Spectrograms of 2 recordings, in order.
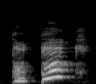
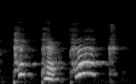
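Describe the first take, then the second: First: Said in the usual way. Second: High chirpy pecks, last one leaping up; lightly voiced hen going peck peck. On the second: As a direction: play the hen pecking its rivals. Hens jostling on the perch.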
